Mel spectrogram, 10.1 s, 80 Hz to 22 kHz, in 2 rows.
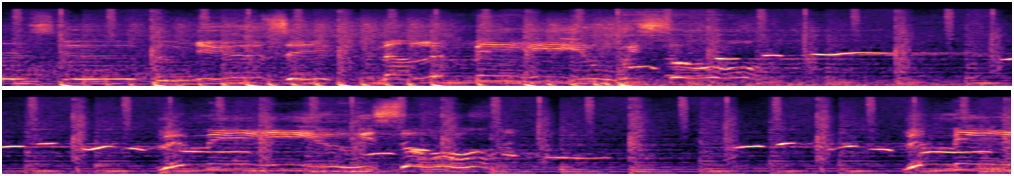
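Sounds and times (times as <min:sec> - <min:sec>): kick drum and hi-hat beat: 0:00.0 - 0:10.0
whistled melody: 0:03.1 - 0:10.0.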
